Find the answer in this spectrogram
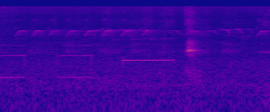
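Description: Outdoor birdsong: small birds chirping, a quick run of short high notes repeated several times a second, with a few short steady whistled tones between them. A single harsher, louder call comes about three seconds in.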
